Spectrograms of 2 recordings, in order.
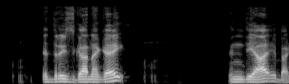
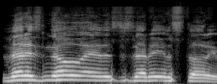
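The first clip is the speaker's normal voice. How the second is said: laughing disbelief; 8 semitones higher, 5 dB louder than usual. Real, not acted.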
